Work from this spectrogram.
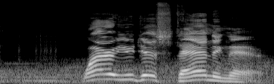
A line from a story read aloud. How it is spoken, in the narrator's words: I yelled this time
